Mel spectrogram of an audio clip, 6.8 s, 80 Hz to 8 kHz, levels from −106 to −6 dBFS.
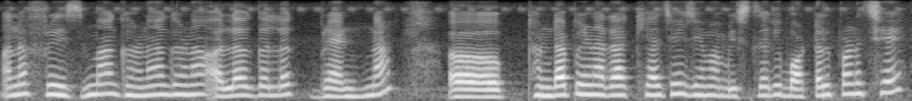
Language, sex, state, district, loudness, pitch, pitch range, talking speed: Gujarati, female, Gujarat, Valsad, -18 LUFS, 255 Hz, 240-275 Hz, 165 wpm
